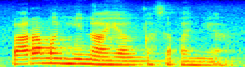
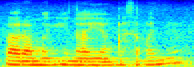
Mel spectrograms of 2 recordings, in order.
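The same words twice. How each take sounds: First: Falling close on "kanya"; "kanya" brought down to a firm full stop; confirming statement. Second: Rising question on "kanya"; "kanya" left hanging upward as a question. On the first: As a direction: state it as the answer, pitch dropping on "kanya". Confirms the question just asked. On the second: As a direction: ask it, lifting the pitch at the end on "kanya". Asks the cards, then confirms. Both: Real, not acted.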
